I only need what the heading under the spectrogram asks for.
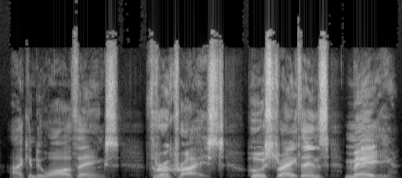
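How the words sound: The stress falls on the word Christ. The strength comes from Christ, not oneself. The speaker calls it right. "That's where our strength comes from. In Christ"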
